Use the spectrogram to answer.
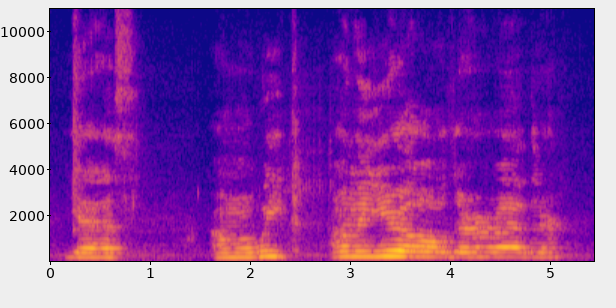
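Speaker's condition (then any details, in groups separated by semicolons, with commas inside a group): Cerebral palsy; brain injury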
